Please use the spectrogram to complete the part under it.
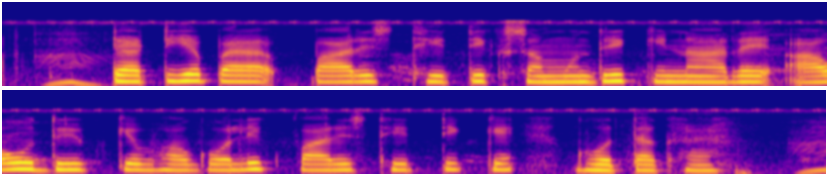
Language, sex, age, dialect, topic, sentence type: Magahi, female, 18-24, Central/Standard, agriculture, statement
